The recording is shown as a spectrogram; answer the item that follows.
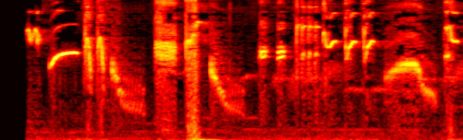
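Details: Javan pied starling, local Javan type, in full vigorous song: quick run of bright whistles, a rising-then-falling slur, buzzy rasping notes and chattering chips packed closely together, no other sounds.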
